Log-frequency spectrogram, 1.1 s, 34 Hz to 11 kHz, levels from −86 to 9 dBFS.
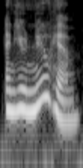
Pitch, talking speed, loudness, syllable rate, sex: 250 Hz, 215 wpm, -13 LUFS, 4.1 syllables/s, female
